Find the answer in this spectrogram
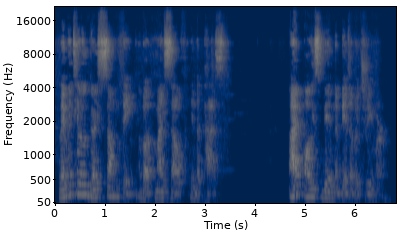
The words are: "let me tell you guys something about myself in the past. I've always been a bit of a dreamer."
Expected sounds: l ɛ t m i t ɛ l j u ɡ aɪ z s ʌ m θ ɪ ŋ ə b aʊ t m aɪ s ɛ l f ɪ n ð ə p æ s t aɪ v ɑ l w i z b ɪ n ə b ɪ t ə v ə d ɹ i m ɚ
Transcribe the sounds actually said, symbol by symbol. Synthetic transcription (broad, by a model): l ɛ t m i t ɛ l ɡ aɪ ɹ s ʌ m θ ɪ ŋ ə b aʊ t m aɪ s ɛ l f ɪ n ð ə p æ s t aɪ v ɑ l w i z b ɪ n ə b ɪ t ə v ə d ɹ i m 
